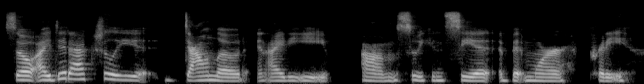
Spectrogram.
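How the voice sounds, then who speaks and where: Chatty woman presenting a software tutorial. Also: fairly low pitch, fairly even intonation, a little slow. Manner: chatty, self-deprecating, lots of fillers. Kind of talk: casual screen-share tutorial.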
